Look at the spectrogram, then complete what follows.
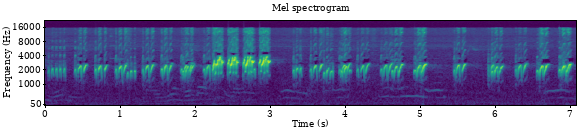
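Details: Black-crested bulbul, recorded April 2023: a rapid run of short, bright, clipped notes repeated three to four times a second, with a louder, harsher burst of notes midway and faint lower whistles from other birds beneath.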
